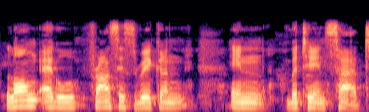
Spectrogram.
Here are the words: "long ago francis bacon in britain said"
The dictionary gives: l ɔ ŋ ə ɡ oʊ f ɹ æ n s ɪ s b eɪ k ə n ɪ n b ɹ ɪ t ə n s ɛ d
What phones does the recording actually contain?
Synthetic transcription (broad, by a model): l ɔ ŋ ə ɡ oʊ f ɹ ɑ n s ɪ s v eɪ k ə n ɪ n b ɪ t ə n s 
